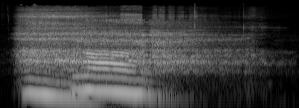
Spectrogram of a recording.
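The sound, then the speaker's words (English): A single long, deep exhale, voiced like a sigh, released after a breath drawn in through the nose at the close of a guided breathing exercise. It starts loud and steady, then gradually fades away over about two seconds. “And one deep breath in through the nose. And let it out.”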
